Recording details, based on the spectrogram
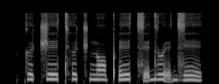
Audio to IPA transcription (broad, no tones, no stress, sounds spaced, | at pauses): k ø t͡ʃ e tʰ ø t͡ʃ n ɔ pʼ e t͡s ḛ d ɹ ḛ d͡z e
